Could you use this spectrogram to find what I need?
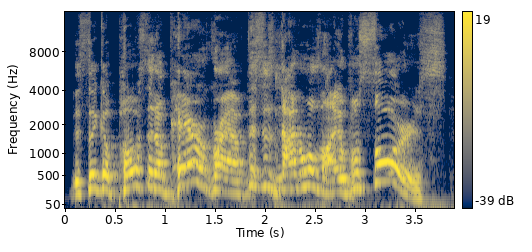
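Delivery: ordinary delivery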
